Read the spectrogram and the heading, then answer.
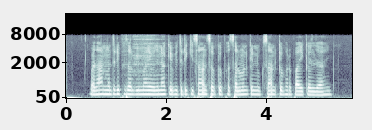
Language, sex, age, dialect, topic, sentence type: Magahi, female, 31-35, Western, agriculture, statement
